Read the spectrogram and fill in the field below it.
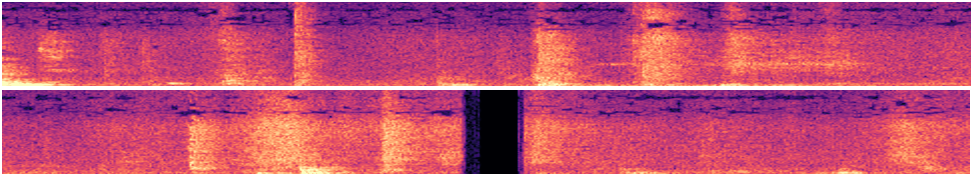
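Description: Footsteps shuffle and small objects clink.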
